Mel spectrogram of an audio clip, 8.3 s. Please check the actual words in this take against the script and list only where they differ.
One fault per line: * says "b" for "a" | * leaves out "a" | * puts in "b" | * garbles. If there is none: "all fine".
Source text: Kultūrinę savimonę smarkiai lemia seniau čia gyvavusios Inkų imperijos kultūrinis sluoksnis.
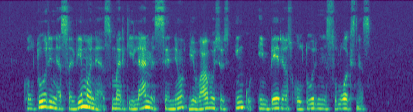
* leaves out "čia"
